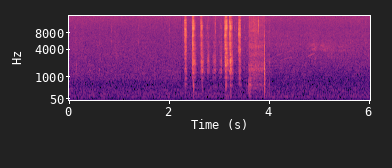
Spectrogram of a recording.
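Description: A foal lying on bare dirt makes a quick run of about ten short, rough noises over a second and a half, about halfway through.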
